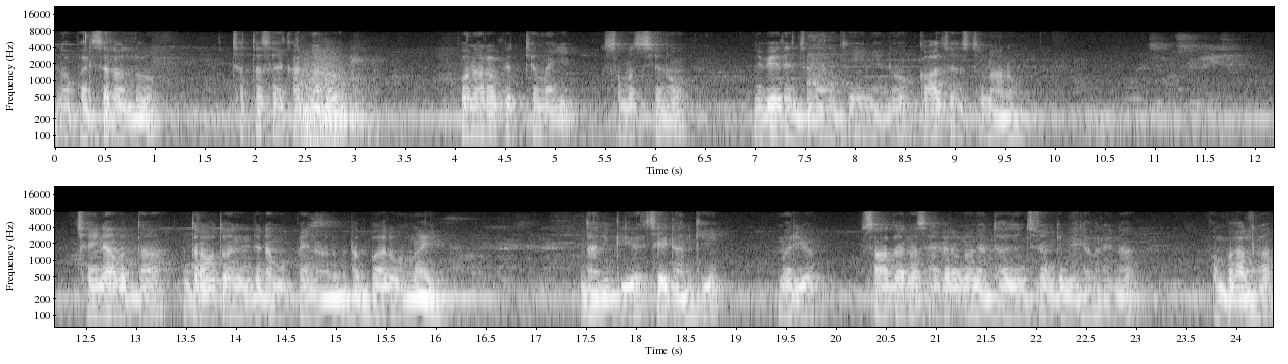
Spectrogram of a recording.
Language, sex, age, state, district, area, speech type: Telugu, male, 18-30, Andhra Pradesh, N T Rama Rao, urban, read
